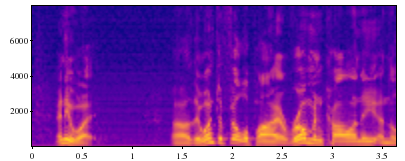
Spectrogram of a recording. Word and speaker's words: Philippi: from there we traveled to Philip I or if you're from West Virginia I know there's an alternate pronunciation for that Philippi is that right anyway they went to fill apply a Roman colony and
